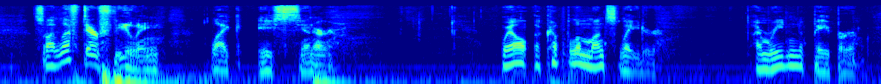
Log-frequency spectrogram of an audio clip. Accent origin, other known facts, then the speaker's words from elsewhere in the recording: Missoula, Montana, United States; born and raised in Montana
